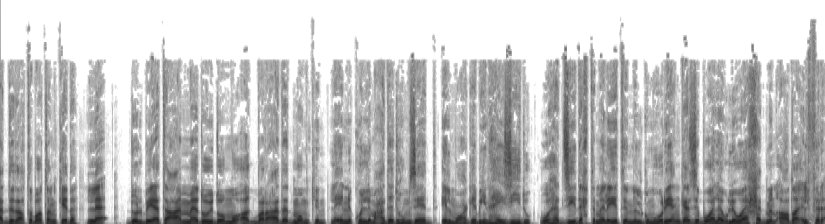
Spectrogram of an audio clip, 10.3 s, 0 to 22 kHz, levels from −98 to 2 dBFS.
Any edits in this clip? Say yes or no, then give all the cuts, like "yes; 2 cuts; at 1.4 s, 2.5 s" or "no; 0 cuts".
no; 0 cuts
